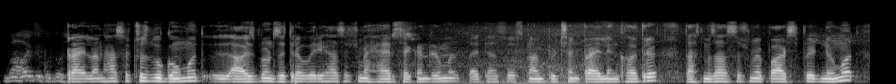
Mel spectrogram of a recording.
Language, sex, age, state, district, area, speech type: Kashmiri, male, 30-45, Jammu and Kashmir, Anantnag, rural, spontaneous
